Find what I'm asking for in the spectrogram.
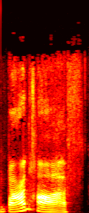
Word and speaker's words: Bohnhoff: Today, I have the pleasure of speaking with Dr. Kelly Bohnhoff.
